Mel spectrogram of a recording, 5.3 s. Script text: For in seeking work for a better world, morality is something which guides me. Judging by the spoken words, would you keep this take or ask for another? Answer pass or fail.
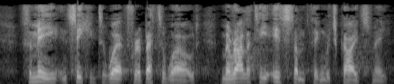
fail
